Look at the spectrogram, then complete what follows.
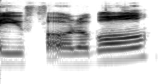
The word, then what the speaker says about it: Ufotable: I'm like, Ufotable Um sounds so better. It slides off the tongue. UFO table sounds weird. yeah, Ufotable sounds really weird.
